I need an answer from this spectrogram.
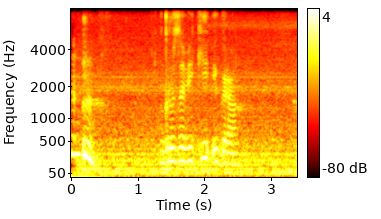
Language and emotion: Russian, neutral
